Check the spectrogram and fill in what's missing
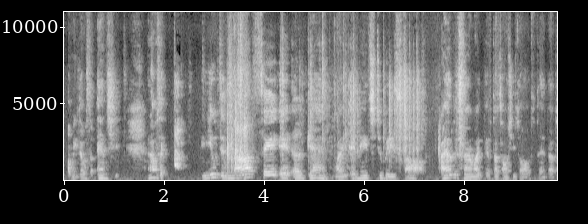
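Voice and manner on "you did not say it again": slow, drawn-out can't-believe-it; disbelief. Retold or imitated. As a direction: spell out each word in disbelief. Shocked reaction to repeated slur.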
